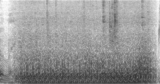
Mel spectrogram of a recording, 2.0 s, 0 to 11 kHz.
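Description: The souped-up 1976 Dodge Club Cab pickup's 417-horsepower engine running loud and steady, starting about a quarter second in and cutting off suddenly near the end.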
